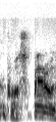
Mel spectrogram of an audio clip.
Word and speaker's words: Prospero: Although the accent is on the first O, Prospero.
